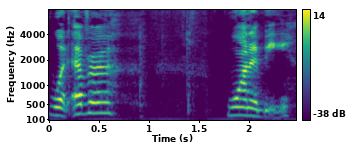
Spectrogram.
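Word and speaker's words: Watevra Wa'Nabi: Queen Whatever Wannabe. See how they like say her name? It's like Whatever I Wanna Be.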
